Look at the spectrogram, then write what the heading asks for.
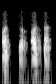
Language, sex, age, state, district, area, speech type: Hindi, male, 45-60, Madhya Pradesh, Jabalpur, urban, conversation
